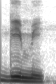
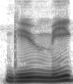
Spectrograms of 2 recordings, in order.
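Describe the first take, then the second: First: The words run together into one short word. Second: Two separate words with a full vowel in each. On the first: The speaker calls it right. "आप use करेंगे गिमी" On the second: The speaker calls it wrong. "गिव मी की जगह"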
